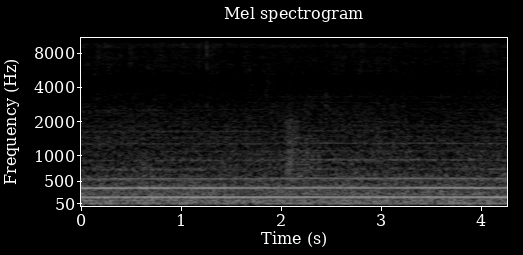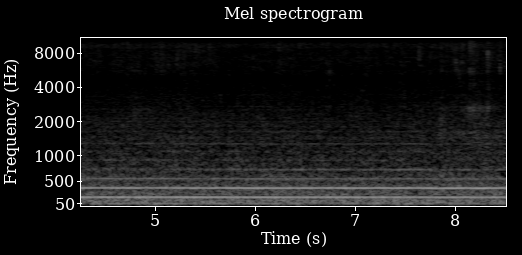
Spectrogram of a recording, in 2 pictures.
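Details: Loud running noise from a KitchenAid KDFM404KPS dishwasher: strong steady hum with a clear tone over water hiss, louder than normal; cause not evident.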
